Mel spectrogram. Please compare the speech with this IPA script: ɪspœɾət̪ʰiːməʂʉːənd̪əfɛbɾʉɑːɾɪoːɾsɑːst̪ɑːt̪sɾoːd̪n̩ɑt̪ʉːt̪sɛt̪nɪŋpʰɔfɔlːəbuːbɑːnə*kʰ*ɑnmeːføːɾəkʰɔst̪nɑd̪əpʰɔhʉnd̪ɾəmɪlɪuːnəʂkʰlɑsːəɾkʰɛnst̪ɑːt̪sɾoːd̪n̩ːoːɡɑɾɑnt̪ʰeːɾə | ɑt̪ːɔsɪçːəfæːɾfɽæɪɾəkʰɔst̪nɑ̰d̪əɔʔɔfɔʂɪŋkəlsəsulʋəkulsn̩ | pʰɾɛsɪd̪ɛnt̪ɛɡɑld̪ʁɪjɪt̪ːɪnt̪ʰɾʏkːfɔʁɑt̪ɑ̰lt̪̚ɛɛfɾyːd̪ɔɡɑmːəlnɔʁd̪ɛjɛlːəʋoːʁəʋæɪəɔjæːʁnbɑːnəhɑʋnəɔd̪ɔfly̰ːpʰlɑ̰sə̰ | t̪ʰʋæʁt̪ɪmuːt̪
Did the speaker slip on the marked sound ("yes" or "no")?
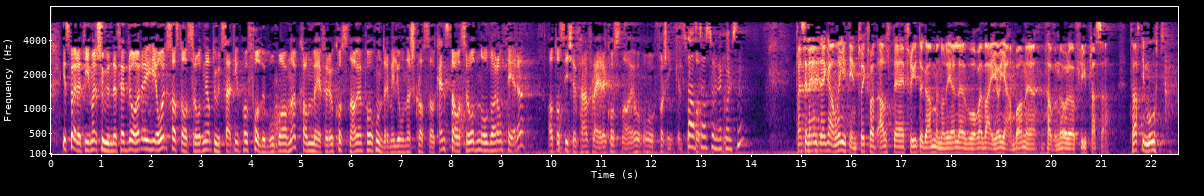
no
